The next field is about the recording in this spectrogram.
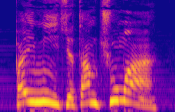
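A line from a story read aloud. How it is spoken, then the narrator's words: Doctor shouting. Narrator (Russian): кричал врач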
